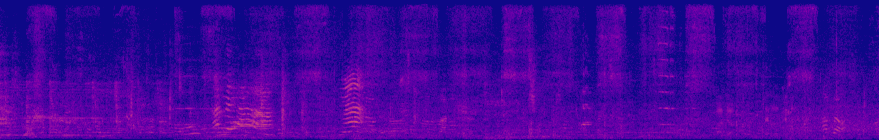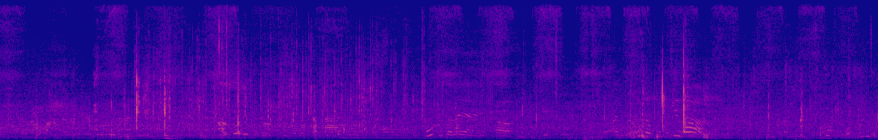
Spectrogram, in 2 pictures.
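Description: A person panting hard close to the microphone, short hissing breaths about one and a half a second, out of breath from the long uphill walk.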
